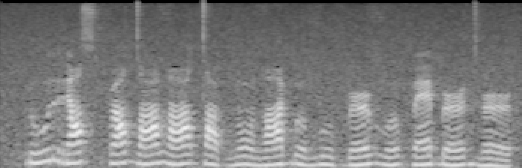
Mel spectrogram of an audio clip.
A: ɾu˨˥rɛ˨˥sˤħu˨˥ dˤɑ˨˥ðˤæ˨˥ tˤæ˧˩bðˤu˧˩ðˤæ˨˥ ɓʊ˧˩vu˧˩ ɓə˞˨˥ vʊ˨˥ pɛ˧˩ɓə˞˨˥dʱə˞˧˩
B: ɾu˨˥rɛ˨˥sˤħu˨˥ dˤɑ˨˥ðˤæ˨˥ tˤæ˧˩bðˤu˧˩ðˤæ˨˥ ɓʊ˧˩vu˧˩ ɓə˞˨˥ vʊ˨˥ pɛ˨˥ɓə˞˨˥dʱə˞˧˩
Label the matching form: B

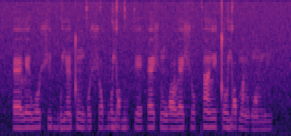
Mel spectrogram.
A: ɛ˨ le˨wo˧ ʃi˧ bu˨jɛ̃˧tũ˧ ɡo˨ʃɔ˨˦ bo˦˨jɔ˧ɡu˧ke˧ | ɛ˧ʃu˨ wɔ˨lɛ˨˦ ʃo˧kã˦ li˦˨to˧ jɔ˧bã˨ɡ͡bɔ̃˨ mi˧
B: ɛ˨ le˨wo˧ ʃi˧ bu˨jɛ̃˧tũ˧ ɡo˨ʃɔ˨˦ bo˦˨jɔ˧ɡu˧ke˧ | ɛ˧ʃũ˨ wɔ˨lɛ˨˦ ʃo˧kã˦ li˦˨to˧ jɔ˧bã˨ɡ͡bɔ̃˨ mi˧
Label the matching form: B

